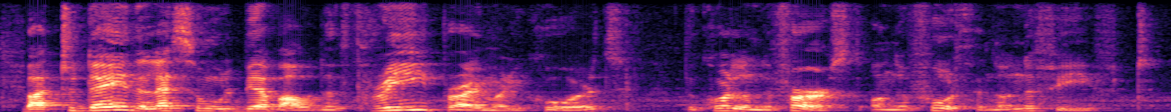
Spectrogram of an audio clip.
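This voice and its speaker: A man's voice: on the high side, sharp tone, husky. A man teaching in an instructional video tutorial, explaining step by step and stressing key words, with rhetorical questions to the viewer. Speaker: piano teacher, channel host. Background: piano chords played as demonstration.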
